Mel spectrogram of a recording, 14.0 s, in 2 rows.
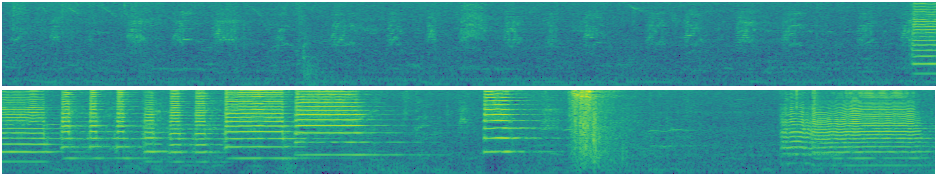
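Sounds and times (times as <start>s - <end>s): faint low outdoor hum: 0.0s - 14.0s
trumpet call: 6.8s - 14.0s.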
